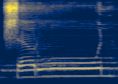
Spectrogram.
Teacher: Bertemunya mat dengan huruf hidup yang dibaca waqaf, mat arid li sukun. 4 harakat kita panjangkan.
